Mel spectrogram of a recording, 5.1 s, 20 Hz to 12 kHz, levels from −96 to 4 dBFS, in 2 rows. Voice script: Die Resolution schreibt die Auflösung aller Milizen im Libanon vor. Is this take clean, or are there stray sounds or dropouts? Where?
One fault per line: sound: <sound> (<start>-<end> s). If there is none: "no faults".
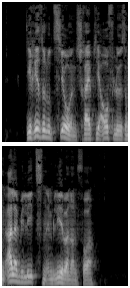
no faults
